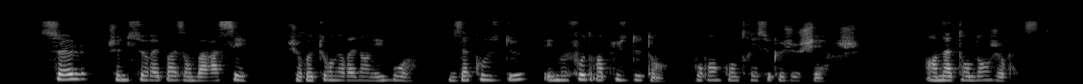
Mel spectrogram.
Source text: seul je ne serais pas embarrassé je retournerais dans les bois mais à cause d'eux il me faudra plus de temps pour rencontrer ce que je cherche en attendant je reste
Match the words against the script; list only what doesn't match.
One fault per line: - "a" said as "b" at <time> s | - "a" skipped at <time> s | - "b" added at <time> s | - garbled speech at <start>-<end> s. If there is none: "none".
none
